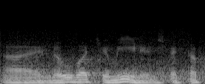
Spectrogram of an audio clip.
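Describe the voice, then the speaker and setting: An actor playing an agreeable police sergeant in an old radio drama. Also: male voice, low-pitched, moderate pace, natural voice. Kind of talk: 1950s radio drama acting. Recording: very echoey, muffled, noisy old recording.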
